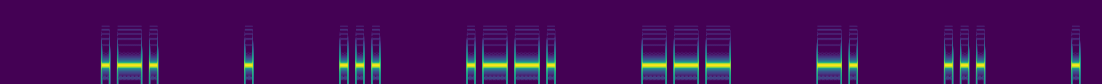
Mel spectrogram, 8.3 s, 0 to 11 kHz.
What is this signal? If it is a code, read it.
Morse code, heard as a keyed tone, about 20 wpm, spaced as for 10 wpm, 750 Hz. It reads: RESPONSE
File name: cw / fists / Short-Story-8-10wpm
